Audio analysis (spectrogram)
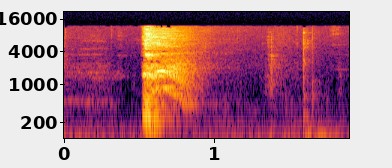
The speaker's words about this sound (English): that was too quick for the cough. Too quick for the cough button. It was a rapid fire.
